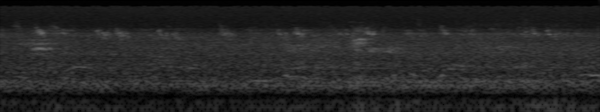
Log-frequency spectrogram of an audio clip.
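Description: Near silence: faint steady background noise with a few small bird chirps, the clearest about half a second in and again after three and a half seconds.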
